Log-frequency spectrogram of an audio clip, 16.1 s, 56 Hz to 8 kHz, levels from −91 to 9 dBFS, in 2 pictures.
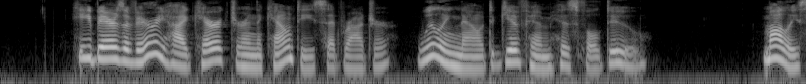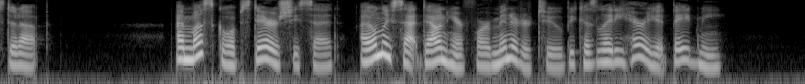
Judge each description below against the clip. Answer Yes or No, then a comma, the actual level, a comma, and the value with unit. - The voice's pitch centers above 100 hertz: Yes, medium, 185 Hz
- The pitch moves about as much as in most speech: No, wide, 6.4 semitones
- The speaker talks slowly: No, average, 160 wpm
